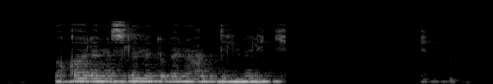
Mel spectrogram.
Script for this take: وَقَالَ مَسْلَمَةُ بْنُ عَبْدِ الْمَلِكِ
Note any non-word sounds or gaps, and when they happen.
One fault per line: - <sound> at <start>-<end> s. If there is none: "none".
none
